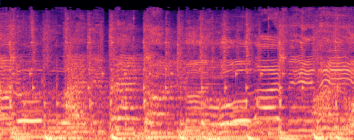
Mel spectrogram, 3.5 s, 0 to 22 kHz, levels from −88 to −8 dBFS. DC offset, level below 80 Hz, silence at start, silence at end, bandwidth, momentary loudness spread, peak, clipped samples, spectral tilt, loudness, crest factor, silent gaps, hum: under 0.1%; -18 dBFS; 0 s; 0 s; 18 kHz; 2 LU; 0 dBFS; under 0.1%; -4.5 dB/octave; -13 LUFS; 12 dB; none; none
